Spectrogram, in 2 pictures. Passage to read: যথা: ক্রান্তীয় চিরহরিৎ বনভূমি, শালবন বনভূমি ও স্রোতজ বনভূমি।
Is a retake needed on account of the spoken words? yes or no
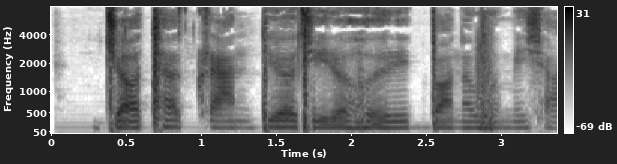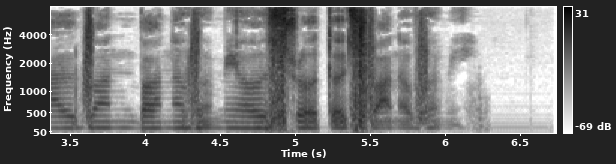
no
